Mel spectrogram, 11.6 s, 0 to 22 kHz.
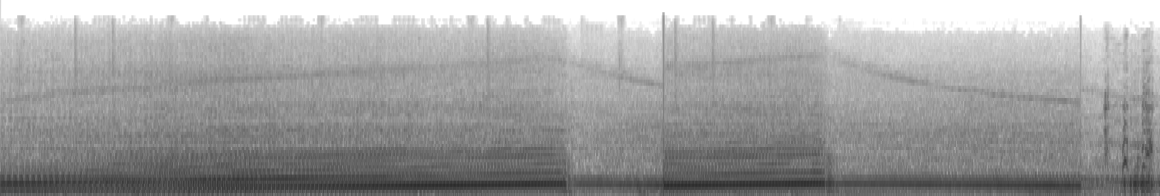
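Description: Turbocharged BMW E46 M3 drift car accelerating, heard from inside the cabin. The engine note climbs steadily, dips briefly at a gear change about six seconds in, climbs again, then eases to a lower steady note and drops away near the end. A faint high turbo whistle rises and falls with the revs.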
